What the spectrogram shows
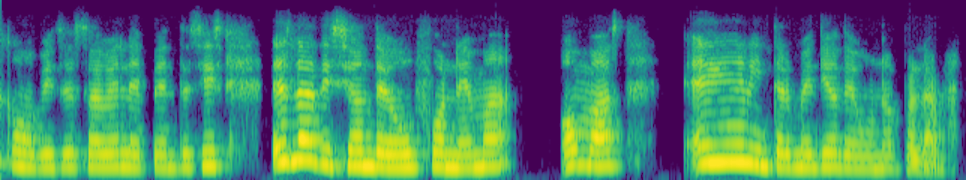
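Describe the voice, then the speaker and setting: High-voiced woman reading a class talk. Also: a little mellow, dull audio. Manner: methodical, lists examples one by one.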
